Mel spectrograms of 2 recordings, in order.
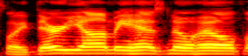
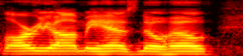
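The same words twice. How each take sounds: First: Their leaned on, rest of line even; stress on their. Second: Our leaned on, a touch lower; stress on our. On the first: To his viewers, contrasting the enemy team: their stressed. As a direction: hit the word their to set teams apart. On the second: To his viewers, contrasting his own team: our stressed. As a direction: hit the word our against their. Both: Shown as a demonstration. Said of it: "their vs our contrast".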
